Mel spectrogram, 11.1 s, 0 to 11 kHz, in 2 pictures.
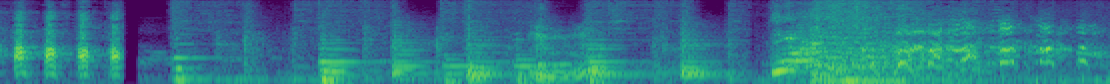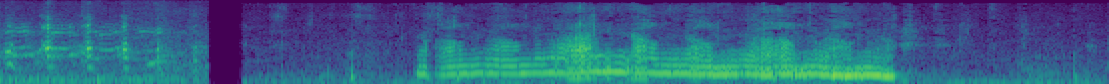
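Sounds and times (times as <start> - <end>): cat yowling: 7.6 - 10.1.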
